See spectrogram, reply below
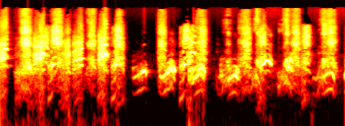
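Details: Night-time calls of black-crowned night heron at a pond or wetland: a burst of coarse squawks, then separated nasal, rising-falling croaks spaced roughly a third of a second apart.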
